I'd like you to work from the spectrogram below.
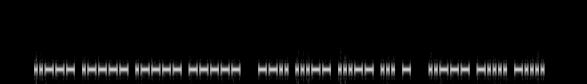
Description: Morse code, heard as a keyed tone, about 48 wpm, 700 Hz. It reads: 2110 Z33ST 266
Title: Worked All Europe DX Contest - QTC Exchange - 45wpm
